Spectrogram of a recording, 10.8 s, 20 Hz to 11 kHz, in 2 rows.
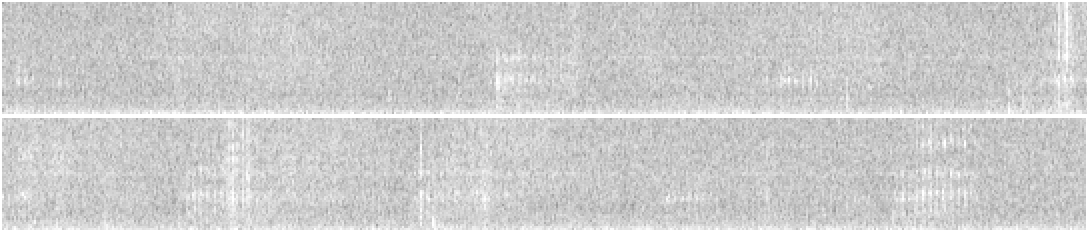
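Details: A 15-year-old domestic cat with lymphoma in remission, purring during a massage in November 2018; steady low rumbling hum throughout with soft rubbing and brushing noises from hands on fur.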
